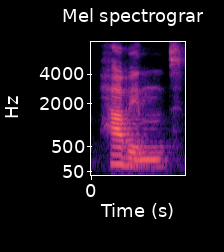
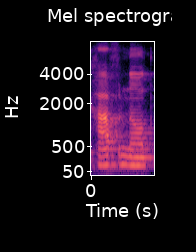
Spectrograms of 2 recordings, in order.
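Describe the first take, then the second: First: It is said as one contracted word. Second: It is said as two separate full words. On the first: "quedaría convertido a haven't" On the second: "el have not"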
